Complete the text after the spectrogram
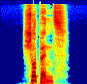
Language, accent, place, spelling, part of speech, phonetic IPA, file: German, Germany, Berlin, Schuppens, noun, [ˈʃʊpm̩s], De-Schuppens.ogg
- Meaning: genitive singular of Schuppen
